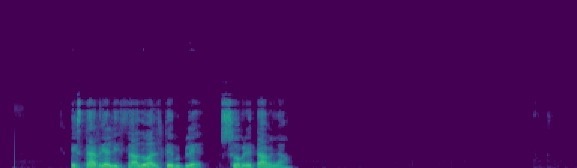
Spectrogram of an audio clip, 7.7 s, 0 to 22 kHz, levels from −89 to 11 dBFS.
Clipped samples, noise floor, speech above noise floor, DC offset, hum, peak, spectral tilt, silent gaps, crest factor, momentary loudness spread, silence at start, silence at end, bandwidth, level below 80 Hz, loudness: under 0.1%; -89 dBFS; 65 dB; under 0.1%; none; -8 dBFS; -5.5 dB/octave; none; 20 dB; 12 LU; 0.95 s; 3.85 s; 9.6 kHz; -74 dBFS; -24 LUFS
